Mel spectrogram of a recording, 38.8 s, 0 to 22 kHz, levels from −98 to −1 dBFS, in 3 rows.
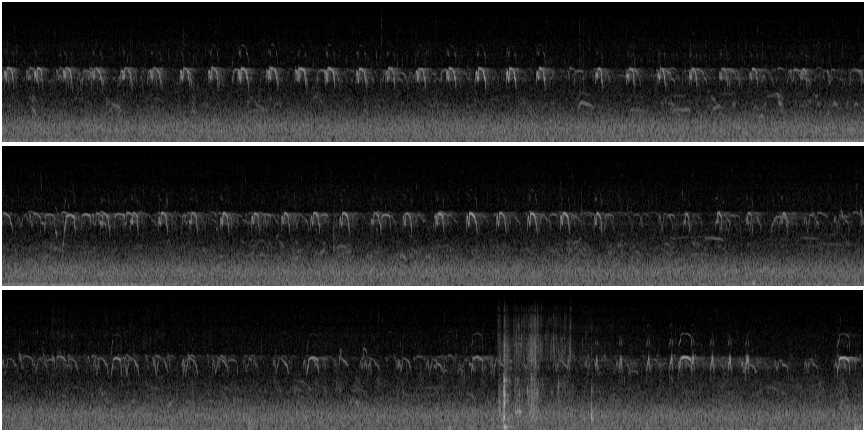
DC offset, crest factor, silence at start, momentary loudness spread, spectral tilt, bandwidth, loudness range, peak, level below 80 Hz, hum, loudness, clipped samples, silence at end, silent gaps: under 0.1%; 32 dB; 0 s; 9 LU; -4.5 dB/octave; 19.5 kHz; 6 LU; -18 dBFS; -62 dBFS; none; -50 LUFS; under 0.1%; 0 s; none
